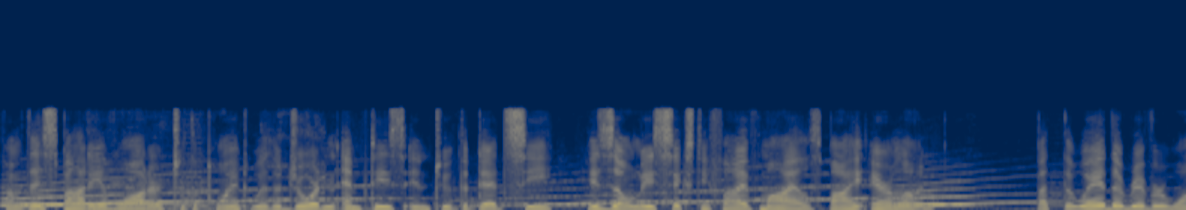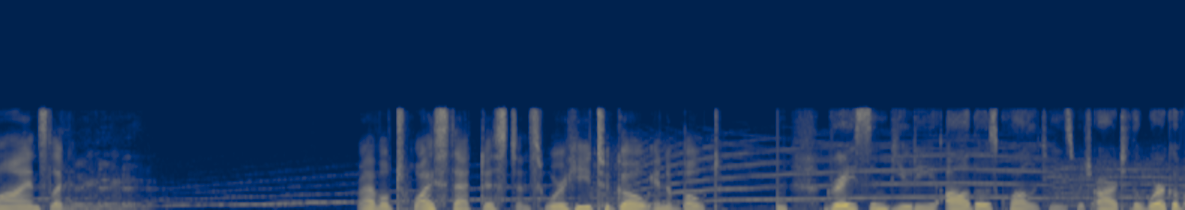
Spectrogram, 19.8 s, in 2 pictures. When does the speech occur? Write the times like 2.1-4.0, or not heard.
0.0-8.1, 8.7-10.5, 12.8-19.7.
